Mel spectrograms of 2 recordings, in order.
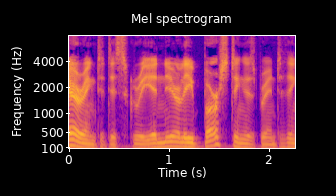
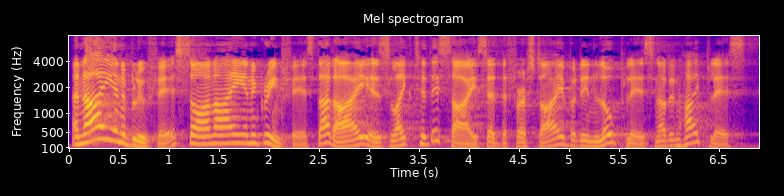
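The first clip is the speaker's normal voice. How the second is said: riddle recital; 5 semitones higher, 7 dB louder than usual. Acted.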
